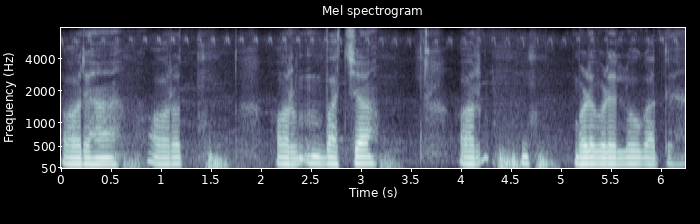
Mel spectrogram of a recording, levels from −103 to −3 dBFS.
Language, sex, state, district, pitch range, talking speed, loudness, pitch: Bhojpuri, male, Bihar, Muzaffarpur, 125-135 Hz, 95 wpm, -19 LUFS, 130 Hz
